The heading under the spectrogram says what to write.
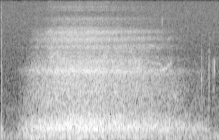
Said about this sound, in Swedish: Ta ett djupare andetag in. Andas ut. En gång till, andas in.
